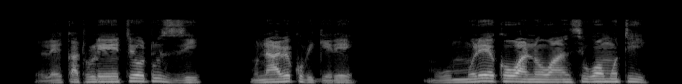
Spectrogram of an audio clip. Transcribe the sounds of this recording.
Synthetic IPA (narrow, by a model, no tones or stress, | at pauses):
le̞katule̞ːteotuzːi | munaːβe̞kuβiɡe̞ɾe̞ | muumːule̞ːko̞wano̞waːnsiwoːmuti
